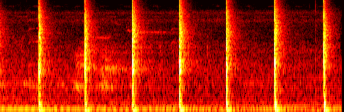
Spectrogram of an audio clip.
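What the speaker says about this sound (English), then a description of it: "Trying to find a good place to drive this post in." A metal fence post is hammered into the ground for a temporary horse fence, with seven sharp, evenly spaced metallic strikes about every half second, each ringing briefly, close and loud.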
